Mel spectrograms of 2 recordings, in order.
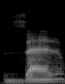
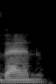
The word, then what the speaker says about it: Xen: her first studio album, Zen, which is spelled Xen. So maybe it's pronounced a different way, but I think it's Zen still.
